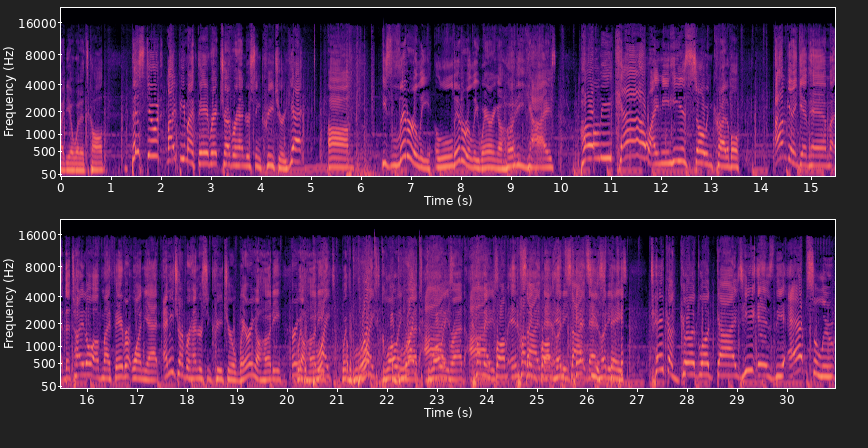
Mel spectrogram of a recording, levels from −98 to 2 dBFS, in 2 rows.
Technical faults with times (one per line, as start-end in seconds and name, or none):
20.10-26.72 doubled audio track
